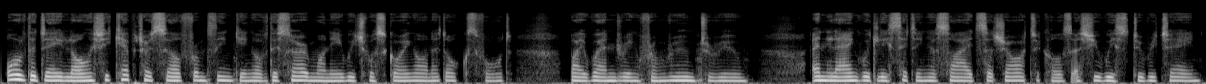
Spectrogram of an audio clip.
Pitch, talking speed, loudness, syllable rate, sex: 175 Hz, 175 wpm, -19 LUFS, 4.7 syllables/s, female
